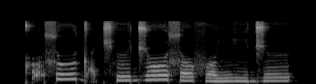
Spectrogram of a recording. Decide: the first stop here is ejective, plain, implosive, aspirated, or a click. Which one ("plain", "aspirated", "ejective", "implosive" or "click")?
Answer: aspirated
